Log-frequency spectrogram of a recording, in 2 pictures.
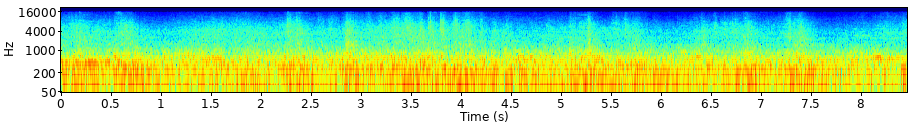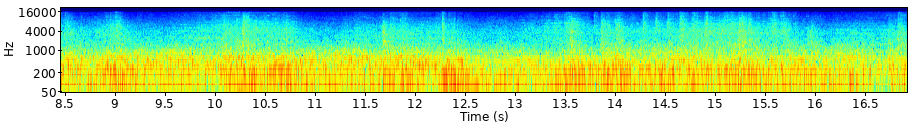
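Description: Freight train of autorack cars rolling past close by: a steady rumble of steel wheels on rail with repeated clicks as the wheelsets cross rail joints, just starting to fade at the very end.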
